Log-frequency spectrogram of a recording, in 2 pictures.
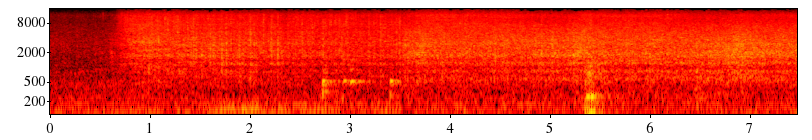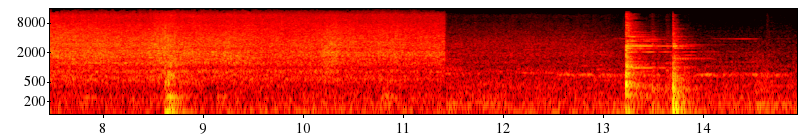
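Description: Chopped, washed drumstick leaves sizzling loudly in hot oil in a metal kadai as they are added and stirred with a metal spoon, which knocks against the pan twice. The sizzling cuts off suddenly about two thirds of the way in, and near the end a metal lid clanks twice with a ringing as it is set on the pan.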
